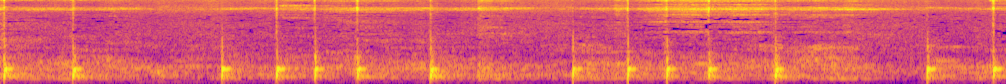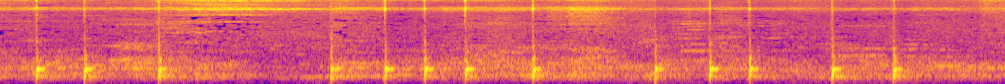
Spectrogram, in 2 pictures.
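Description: A heavy cleaver chopping chicken feet on a wooden chopping block, cutting off the claws. Sharp knocks come in quick runs of about four or five a second, with short pauses between runs.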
